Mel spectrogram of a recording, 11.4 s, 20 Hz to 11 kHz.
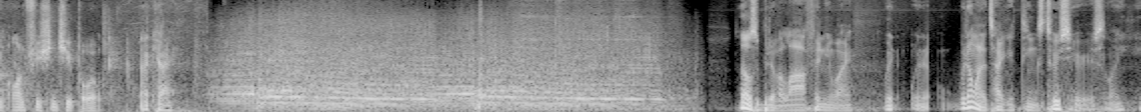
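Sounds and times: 
speech: 0.0 - 1.9, 7.4 - 11.4
electric car whirring hum with layered tonal whine: 2.0 - 7.1.

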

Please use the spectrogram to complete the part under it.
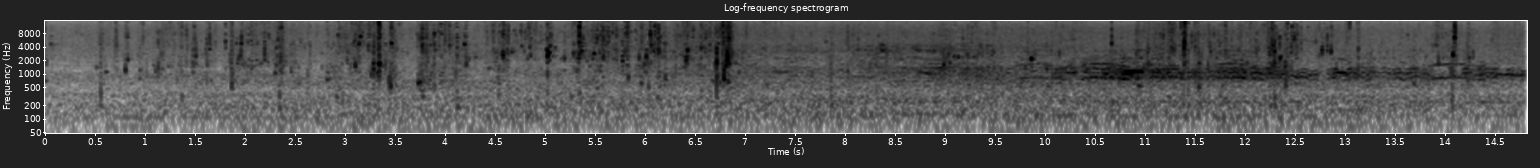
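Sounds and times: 
faint background noise: 0.0 - 14.8
goose flock honking flying up from a lake in autumn: 6.9 - 14.8.

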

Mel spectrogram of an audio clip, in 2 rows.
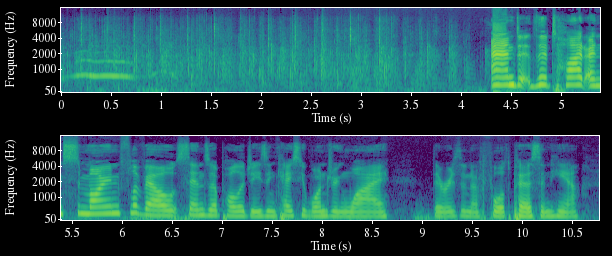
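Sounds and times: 
crowd applauding: 0.0 - 4.4
speech: 4.5 - 10.7.

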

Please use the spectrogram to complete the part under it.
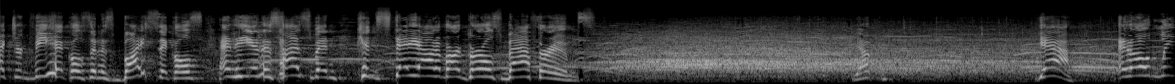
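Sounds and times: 
speech: 0.1 - 6.0, 8.5 - 9.0
crowd cheering and applauding: 2.3 - 11.7
loud whoops: 2.5 - 11.2.

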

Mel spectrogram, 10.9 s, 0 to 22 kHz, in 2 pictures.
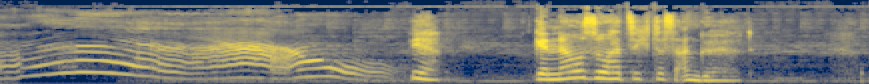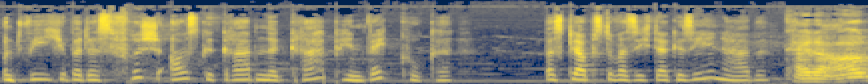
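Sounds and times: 
long drawn-out cat meow: 0.0 - 2.6
speech: 2.6 - 4.8, 5.4 - 10.8.

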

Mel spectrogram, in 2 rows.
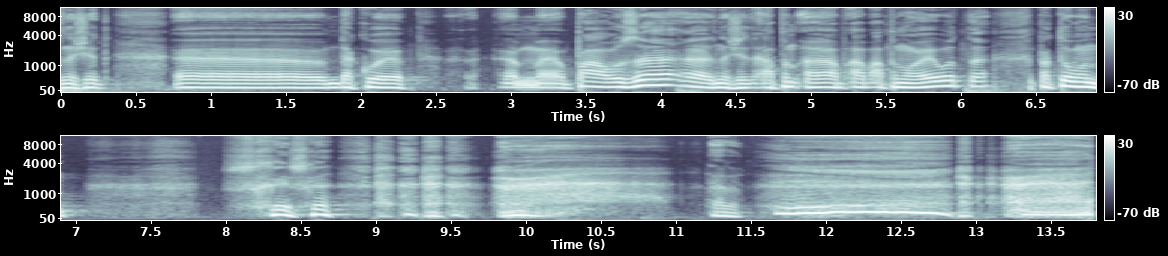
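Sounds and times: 
speech: 0.0 - 7.3, 8.1 - 10.3, 11.3 - 13.7
voice mimicking a man's sleep apnea with gasps, groans and snoring: 8.9 - 11.0, 11.6 - 13.7.

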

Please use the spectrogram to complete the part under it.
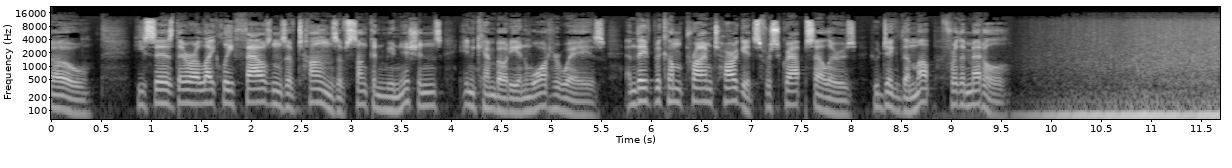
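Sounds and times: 
speech: 0.0 - 9.7
low engine drone of a small dive boat: 9.6 - 11.6
ocean water washing around a small dive boat off Cambodia's coast: 9.6 - 11.6.

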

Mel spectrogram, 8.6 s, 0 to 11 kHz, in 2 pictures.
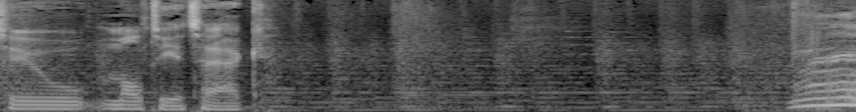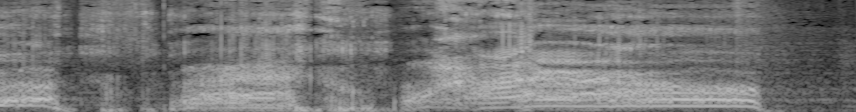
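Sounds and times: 
speech: 0.0 - 1.5, 3.9 - 8.2
bear creature roaring in a video game: 3.9 - 8.2.

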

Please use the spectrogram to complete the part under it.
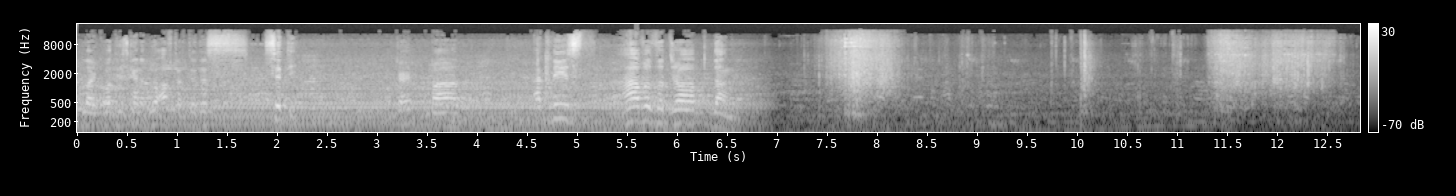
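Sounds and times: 
speech: 0.1 - 2.6, 3.2 - 6.7
broken shop window glass shards scraped and swept together: 7.4 - 8.4, 11.3 - 12.7.

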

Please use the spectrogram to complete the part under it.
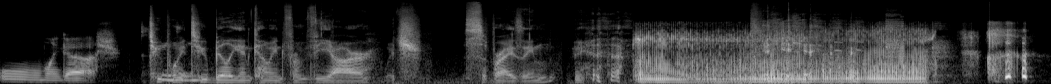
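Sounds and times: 
speech: 0.5 - 8.6
person blowing a raspberry imitating a fart: 1.5 - 9.7
laughter: 1.5 - 9.8.

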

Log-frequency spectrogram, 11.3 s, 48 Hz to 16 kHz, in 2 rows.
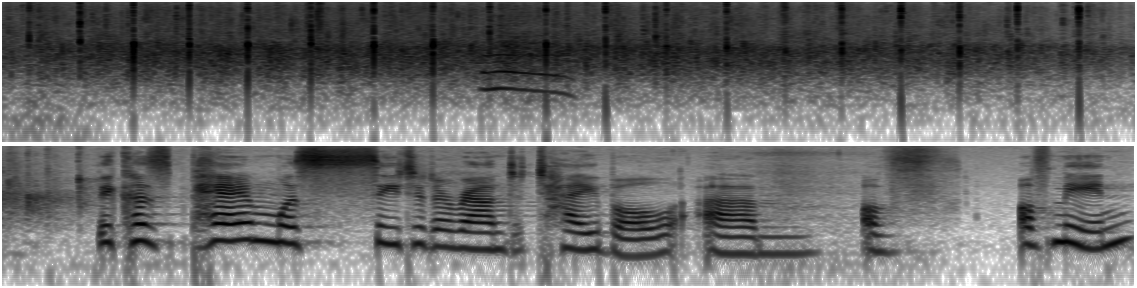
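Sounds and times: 
theatre audience applauding: 0.0 - 6.2
person whooping: 2.4 - 3.0
speech: 6.2 - 11.3.

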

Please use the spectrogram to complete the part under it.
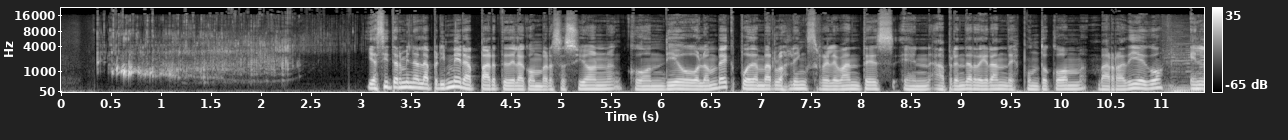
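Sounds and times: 
water pouring into a glass: 0.4 - 3.1
speech: 3.1 - 11.4.

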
